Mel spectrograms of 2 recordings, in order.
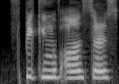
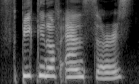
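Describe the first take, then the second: First: The vowels sound British, with a broad A. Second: The vowels sound American, with a flat A. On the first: "That was like the most British I could have said" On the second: "should I force myself to be like"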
